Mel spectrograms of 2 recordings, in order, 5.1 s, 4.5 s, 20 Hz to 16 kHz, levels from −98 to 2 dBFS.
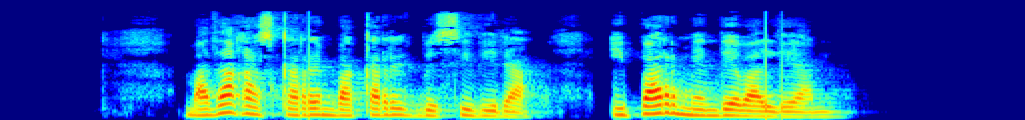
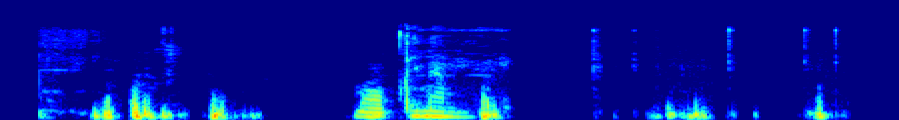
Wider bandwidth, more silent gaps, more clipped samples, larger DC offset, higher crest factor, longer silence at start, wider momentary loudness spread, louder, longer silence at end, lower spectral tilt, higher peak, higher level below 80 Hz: first, 11 kHz vs 7.2 kHz; second, none vs 0.95-1.02 s, 1.36-1.73 s, 2.58-2.94 s, 3.02-3.16 s, 3.58-3.63 s, 3.69-3.99 s; neither; neither; about the same, 20 dB vs 22 dB; first, 0.95 s vs 0.2 s; about the same, 16 LU vs 15 LU; first, -21 LUFS vs -40 LUFS; first, 0.95 s vs 0.35 s; second, -6 dB/octave vs -9.5 dB/octave; first, -2 dBFS vs -18 dBFS; first, -64 dBFS vs -70 dBFS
